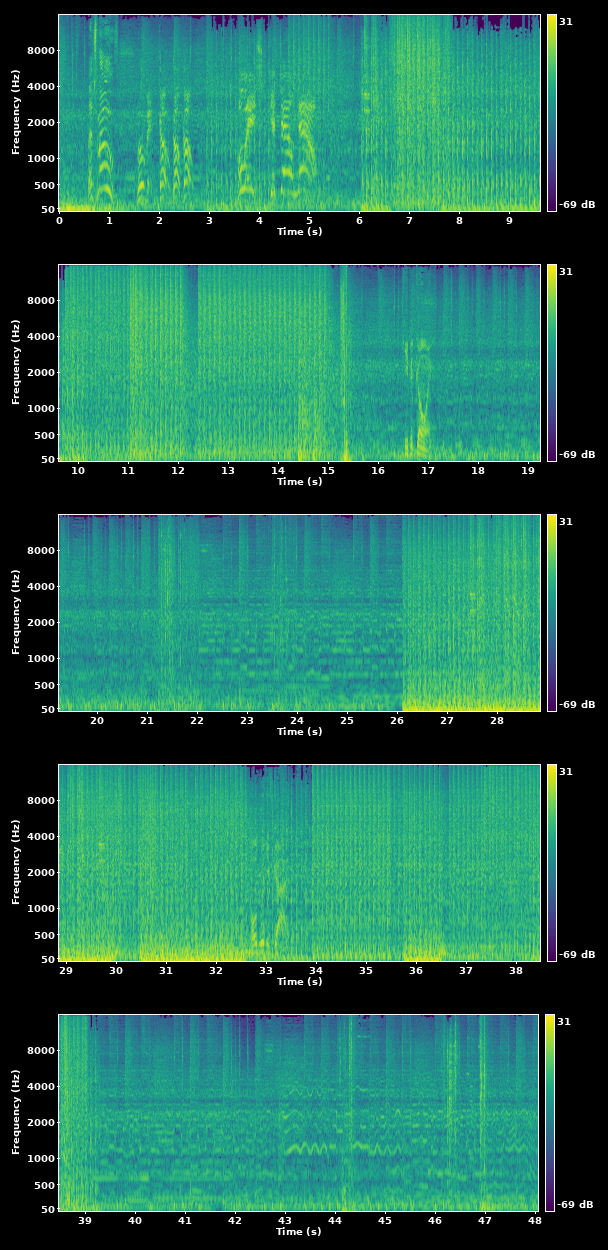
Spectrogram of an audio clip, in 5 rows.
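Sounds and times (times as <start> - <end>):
background music: 0.0 - 48.0
automatic gunfire: 3.0 - 15.7, 26.1 - 39.4.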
